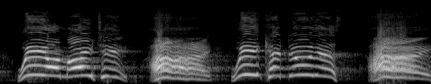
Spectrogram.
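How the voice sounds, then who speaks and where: At a very slow pace, a man uses a put-on character voice pitched extremely high. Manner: boastful.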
